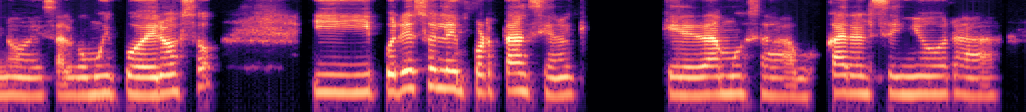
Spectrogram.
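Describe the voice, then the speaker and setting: A middle-aged woman with a Chilean accent giving an online Bible lesson, unhurried and full of fillers and restarts. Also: mid-range voice, no room sound, clean studio sound. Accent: Chilean Spanish. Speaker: Bible school teacher.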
